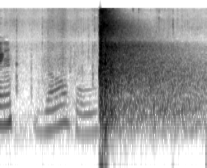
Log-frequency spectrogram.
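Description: A single gunshot from a shoulder-fired long gun about a second in: a sharp, loud crack followed by an echo that dies away over the next second.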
